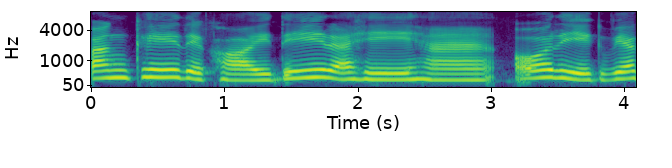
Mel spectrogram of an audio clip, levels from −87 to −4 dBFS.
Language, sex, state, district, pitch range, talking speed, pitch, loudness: Hindi, female, Chhattisgarh, Jashpur, 205-260 Hz, 130 wpm, 225 Hz, -14 LUFS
